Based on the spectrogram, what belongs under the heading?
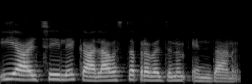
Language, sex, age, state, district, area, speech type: Malayalam, female, 18-30, Kerala, Kasaragod, rural, read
